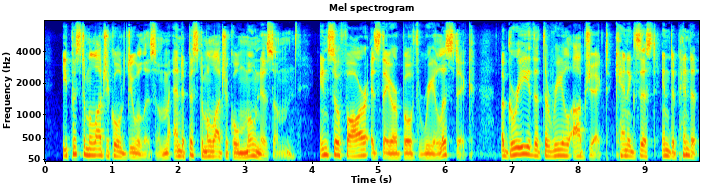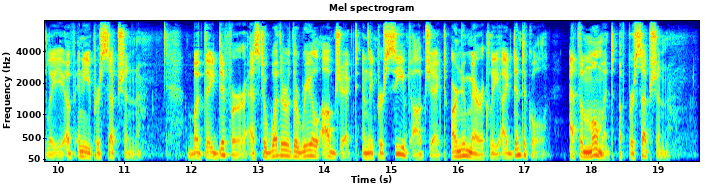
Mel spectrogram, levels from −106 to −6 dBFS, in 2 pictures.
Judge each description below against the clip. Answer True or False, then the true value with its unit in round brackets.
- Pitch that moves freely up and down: True (5.7 semitones)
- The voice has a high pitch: False (110 Hz)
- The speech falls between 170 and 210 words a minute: False (140 wpm)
